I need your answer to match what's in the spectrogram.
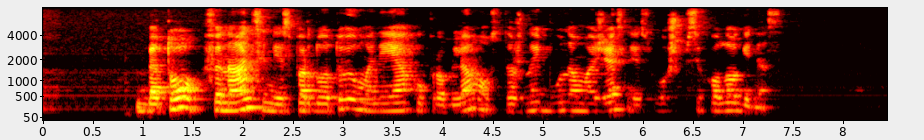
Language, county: Lithuanian, Marijampolė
